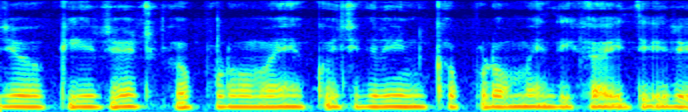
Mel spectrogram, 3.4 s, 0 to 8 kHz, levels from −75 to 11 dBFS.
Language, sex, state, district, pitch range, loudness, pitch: Hindi, male, Himachal Pradesh, Shimla, 145-150 Hz, -14 LUFS, 145 Hz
